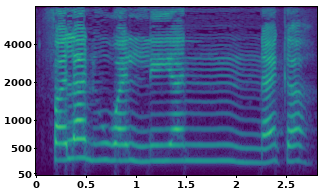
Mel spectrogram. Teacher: جب جب نون کے اوپر تشدید ہوتا ہے آپ جانتے ہیں اسے کہتے ہیں غنہ. 2 سیکنڈز تک ناک میں سانس لے جا کر غنہ کرنا ہے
